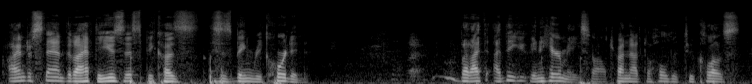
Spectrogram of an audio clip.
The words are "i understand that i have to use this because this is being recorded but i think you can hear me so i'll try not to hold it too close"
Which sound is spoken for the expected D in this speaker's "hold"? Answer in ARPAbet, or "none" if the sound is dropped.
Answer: D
